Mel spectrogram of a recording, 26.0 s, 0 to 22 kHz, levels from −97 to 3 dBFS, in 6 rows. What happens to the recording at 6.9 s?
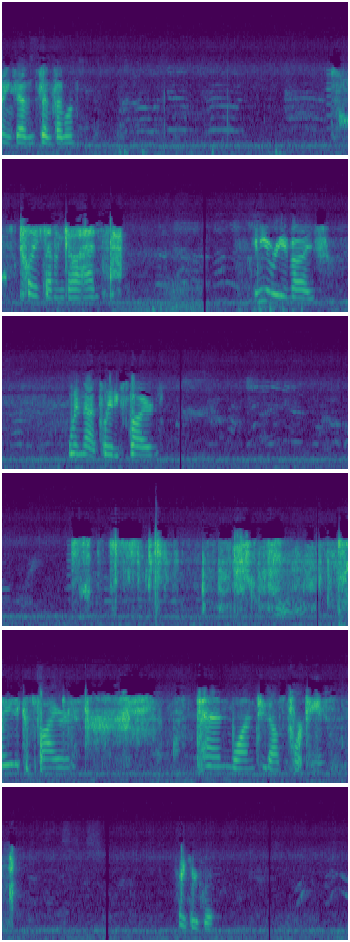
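A gap between stream segments opens from 6.84 to 6.88 s. Two segment timestamps fail to meet, so the player inserts about 36 ms of hard-edged silence.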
